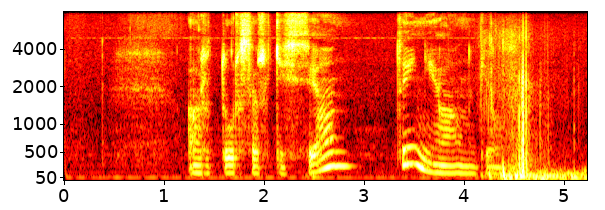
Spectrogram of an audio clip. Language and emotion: Russian, sad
